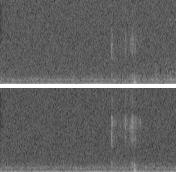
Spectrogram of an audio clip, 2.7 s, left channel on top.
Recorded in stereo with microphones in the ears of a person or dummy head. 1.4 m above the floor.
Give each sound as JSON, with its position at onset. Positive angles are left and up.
{"t": 1.7, "sound": "a drawer", "side_deg": -20}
